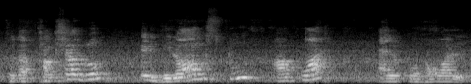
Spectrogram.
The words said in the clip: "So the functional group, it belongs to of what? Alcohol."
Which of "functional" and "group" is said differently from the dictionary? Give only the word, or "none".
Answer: functional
